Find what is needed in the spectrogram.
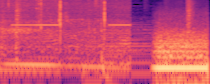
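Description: Honda Integra four-cylinder engine droning steadily, heard inside the cabin; after a cut about one and a half seconds in it is louder and steady at highway cruise.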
